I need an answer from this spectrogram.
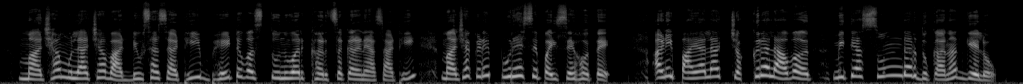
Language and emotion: Marathi, happy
